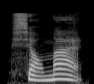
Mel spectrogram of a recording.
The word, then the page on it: 小麦: xiǎo mài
